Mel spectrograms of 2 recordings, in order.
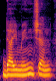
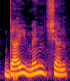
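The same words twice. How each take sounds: First: Said in the usual way. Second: "डायमेंशन" in slow separate syllables, डाय-मेन-शन. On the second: Shown as a demonstration. Teacher showing students how to read डायमेंशन, slowly syllable by syllable. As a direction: break "डायमेंशन" into drawn-out parts. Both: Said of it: "तो meaning क्या बनी?".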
